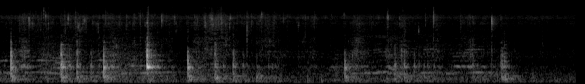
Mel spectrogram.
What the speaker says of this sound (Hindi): और इस टाइम ही हम इसमें जीरा ऐड कर देंगे 1 चम्मच, और जीरे को भी साथ साथ ही भून लेंगे।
